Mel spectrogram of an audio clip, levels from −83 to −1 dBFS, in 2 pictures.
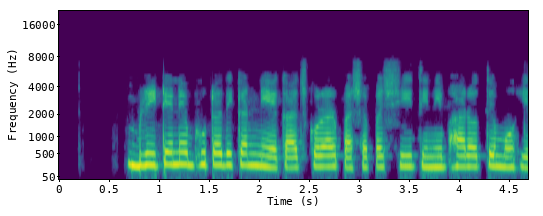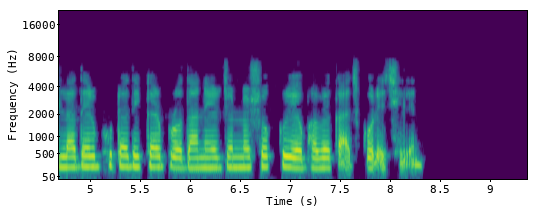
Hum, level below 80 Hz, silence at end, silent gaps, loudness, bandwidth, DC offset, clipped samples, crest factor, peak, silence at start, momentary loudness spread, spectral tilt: none; -58 dBFS; 1.05 s; none; -15 LUFS; 7.4 kHz; under 0.1%; under 0.1%; 14 dB; 0 dBFS; 0.7 s; 6 LU; -6 dB/octave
